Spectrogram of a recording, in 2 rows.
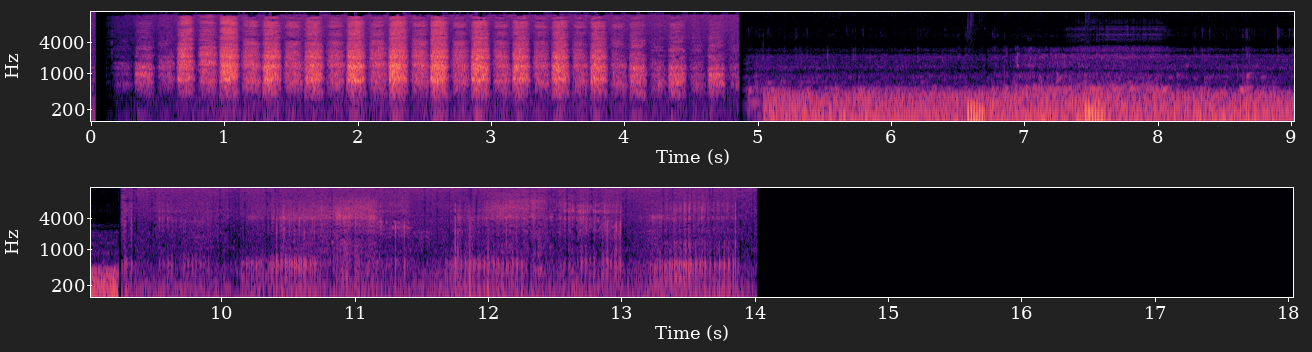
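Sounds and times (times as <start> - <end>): dog panting: 0.1 - 4.9
low rumble: 4.9 - 9.3.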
